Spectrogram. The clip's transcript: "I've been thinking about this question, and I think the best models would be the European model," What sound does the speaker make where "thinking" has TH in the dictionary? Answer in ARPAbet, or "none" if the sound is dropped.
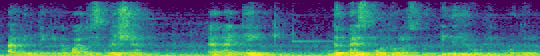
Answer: T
